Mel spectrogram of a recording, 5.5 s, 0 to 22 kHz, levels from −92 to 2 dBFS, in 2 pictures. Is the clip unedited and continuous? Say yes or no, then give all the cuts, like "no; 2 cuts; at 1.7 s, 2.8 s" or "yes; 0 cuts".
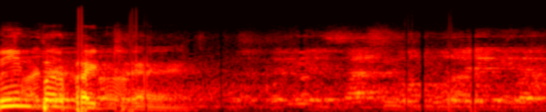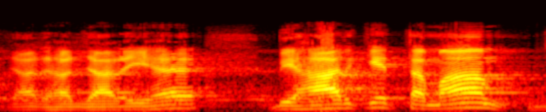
no; 1 cut; at 2.9 s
